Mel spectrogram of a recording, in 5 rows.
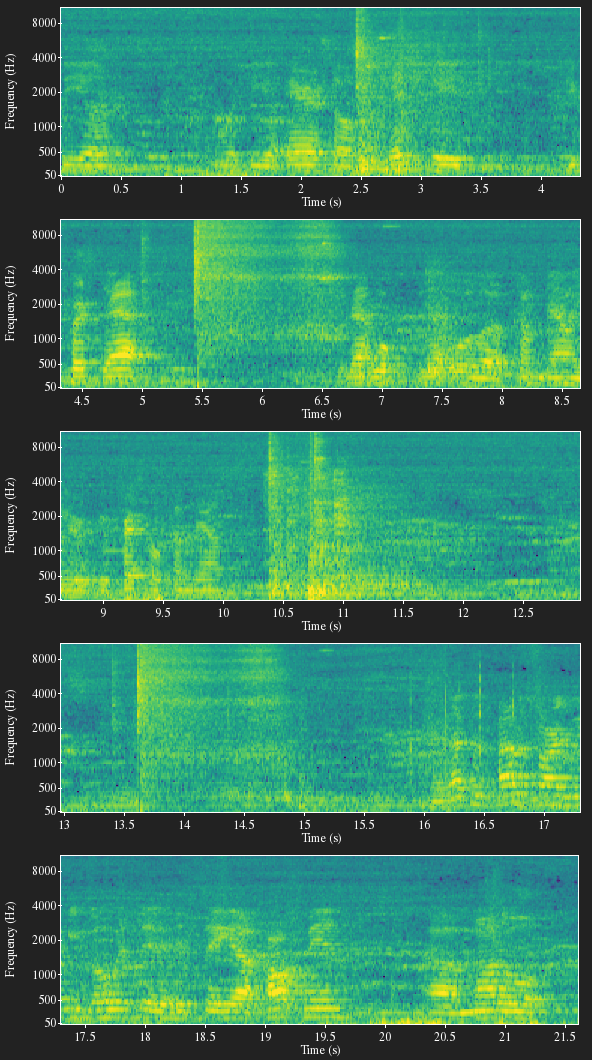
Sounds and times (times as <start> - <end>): Hiss: 0.4 - 6.9, 13.6 - 15.3.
